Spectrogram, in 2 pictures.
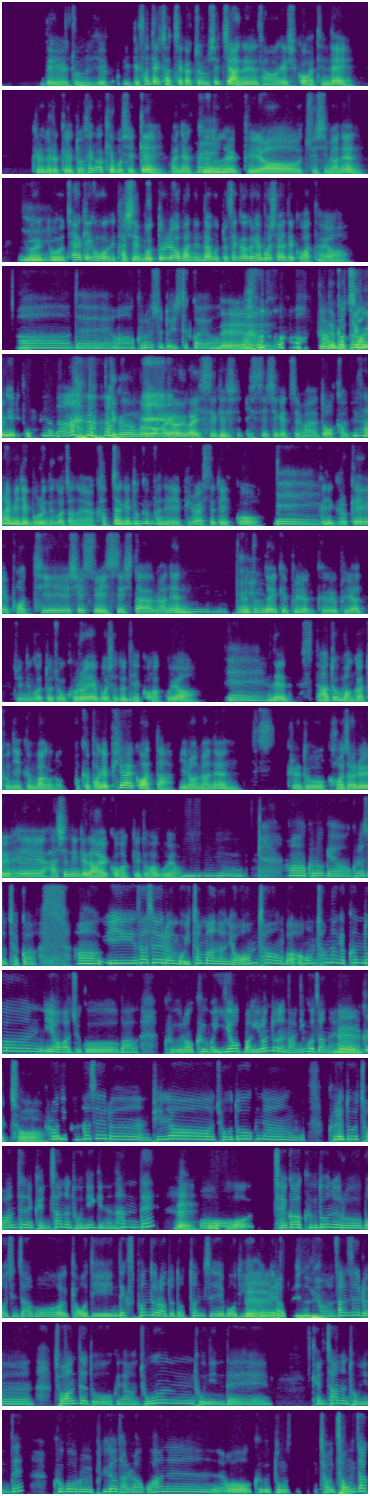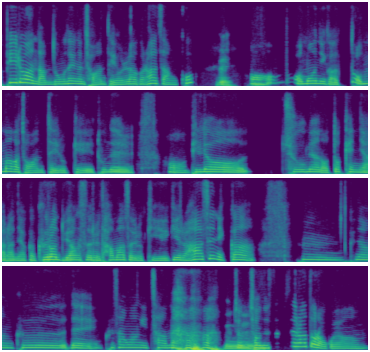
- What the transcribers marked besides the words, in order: other background noise; laugh; laugh; laughing while speaking: "해 놓으면"; tapping; laugh
- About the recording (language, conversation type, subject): Korean, advice, 친구나 가족이 갑자기 돈을 빌려달라고 할 때 어떻게 정중하면서도 단호하게 거절할 수 있나요?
